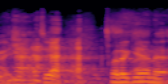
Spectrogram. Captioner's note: people laughing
